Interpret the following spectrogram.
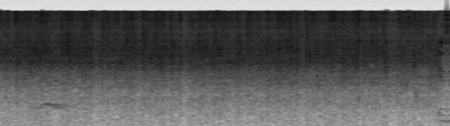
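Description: Audience applauding steadily, a dense clatter of many hands that fades as the speaker resumes.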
